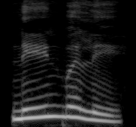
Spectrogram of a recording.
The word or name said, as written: ನೊಣಬುಲಿ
